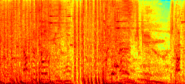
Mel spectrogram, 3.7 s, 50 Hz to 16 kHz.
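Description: A P90 submachine gun firing in a fast-paced first-person shooter, rapid close, loud automatic bursts that break off and resume, with a voice talking over parts of it.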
